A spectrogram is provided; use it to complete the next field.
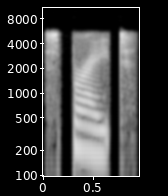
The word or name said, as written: sprite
